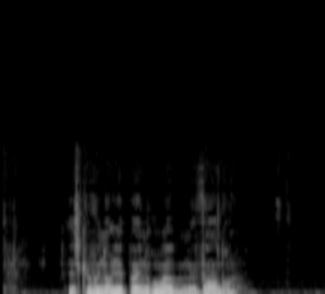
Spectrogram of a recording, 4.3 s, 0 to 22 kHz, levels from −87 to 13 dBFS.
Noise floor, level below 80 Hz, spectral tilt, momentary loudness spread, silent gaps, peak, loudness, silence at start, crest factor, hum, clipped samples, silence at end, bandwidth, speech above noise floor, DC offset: -67 dBFS; -58 dBFS; -9.5 dB/octave; 12 LU; none; -8 dBFS; -22 LUFS; 0.9 s; 16 dB; none; under 0.1%; 1.2 s; 7.6 kHz; 46 dB; under 0.1%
